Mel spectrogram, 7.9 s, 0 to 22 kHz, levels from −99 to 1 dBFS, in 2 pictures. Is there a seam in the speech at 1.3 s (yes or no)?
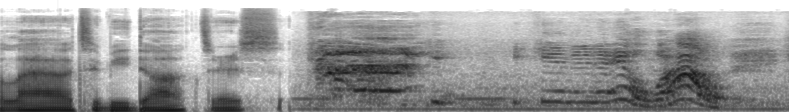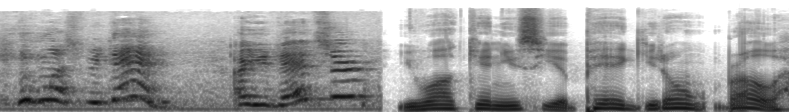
yes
